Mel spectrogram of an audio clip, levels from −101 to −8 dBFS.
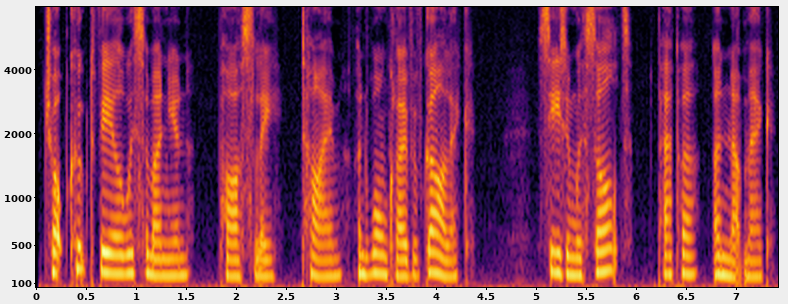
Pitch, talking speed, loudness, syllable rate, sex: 185 Hz, 155 wpm, -20 LUFS, 5.0 syllables/s, female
